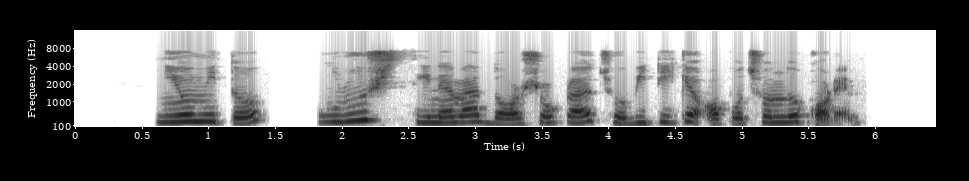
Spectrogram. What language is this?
Bangla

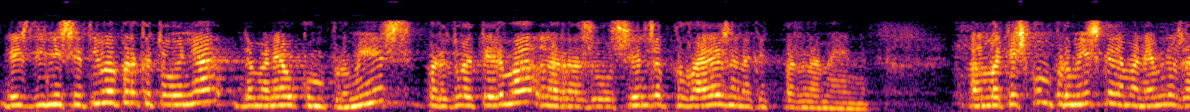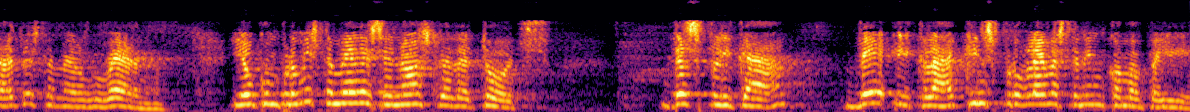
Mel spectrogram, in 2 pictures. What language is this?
Catalan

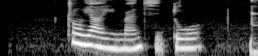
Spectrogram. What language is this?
Chinese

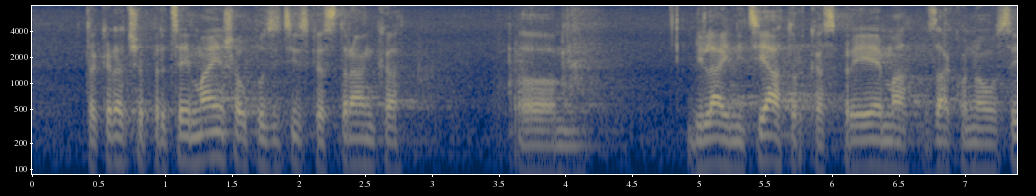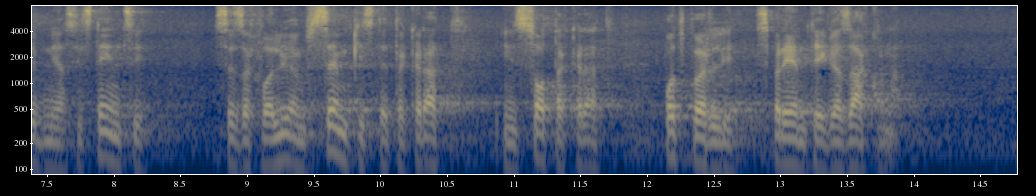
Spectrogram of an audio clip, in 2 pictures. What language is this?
Slovenian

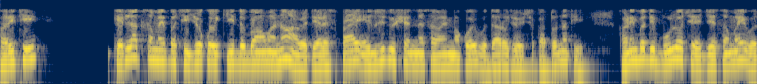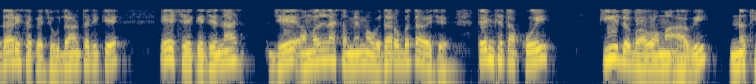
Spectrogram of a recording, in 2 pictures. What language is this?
Gujarati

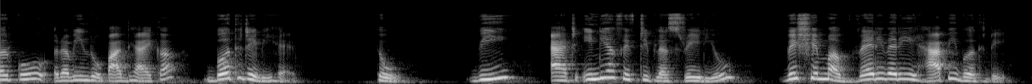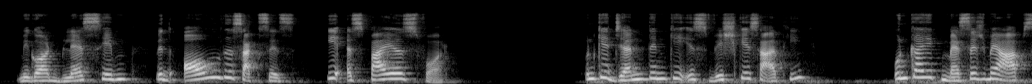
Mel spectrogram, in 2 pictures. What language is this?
Hindi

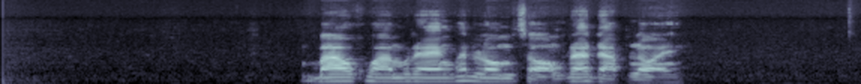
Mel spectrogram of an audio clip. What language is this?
Thai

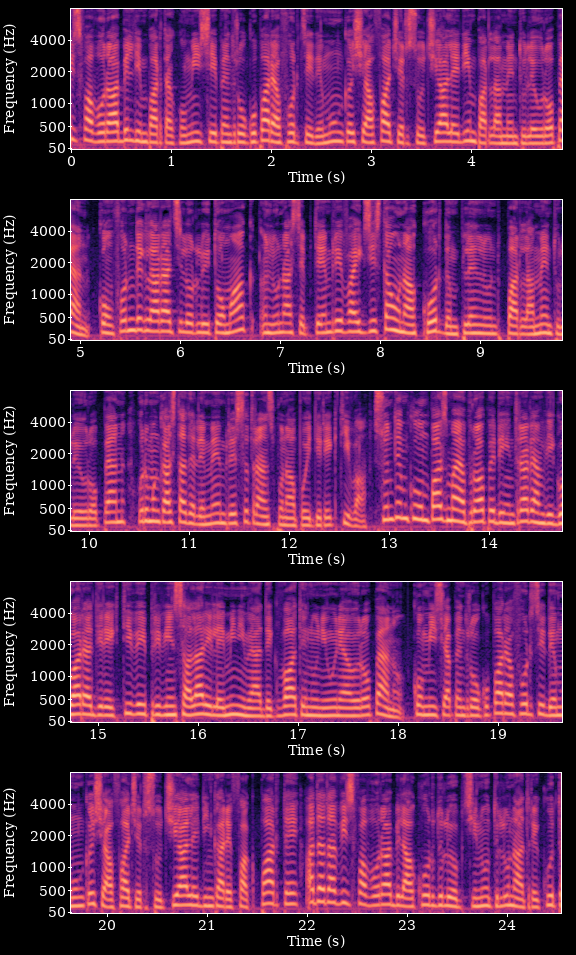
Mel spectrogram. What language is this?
Romanian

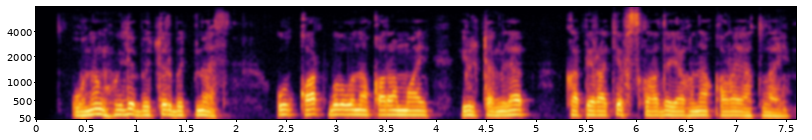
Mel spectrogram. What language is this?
Bashkir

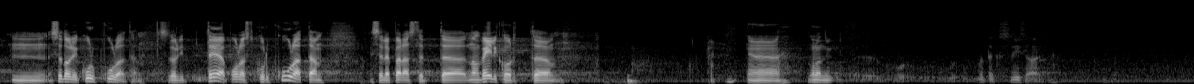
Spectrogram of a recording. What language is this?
Estonian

